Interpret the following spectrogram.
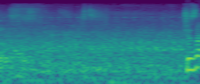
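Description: A steady rushing noise, about as loud as the speech around it, that cuts off suddenly near the end as a man's voice comes back in.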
